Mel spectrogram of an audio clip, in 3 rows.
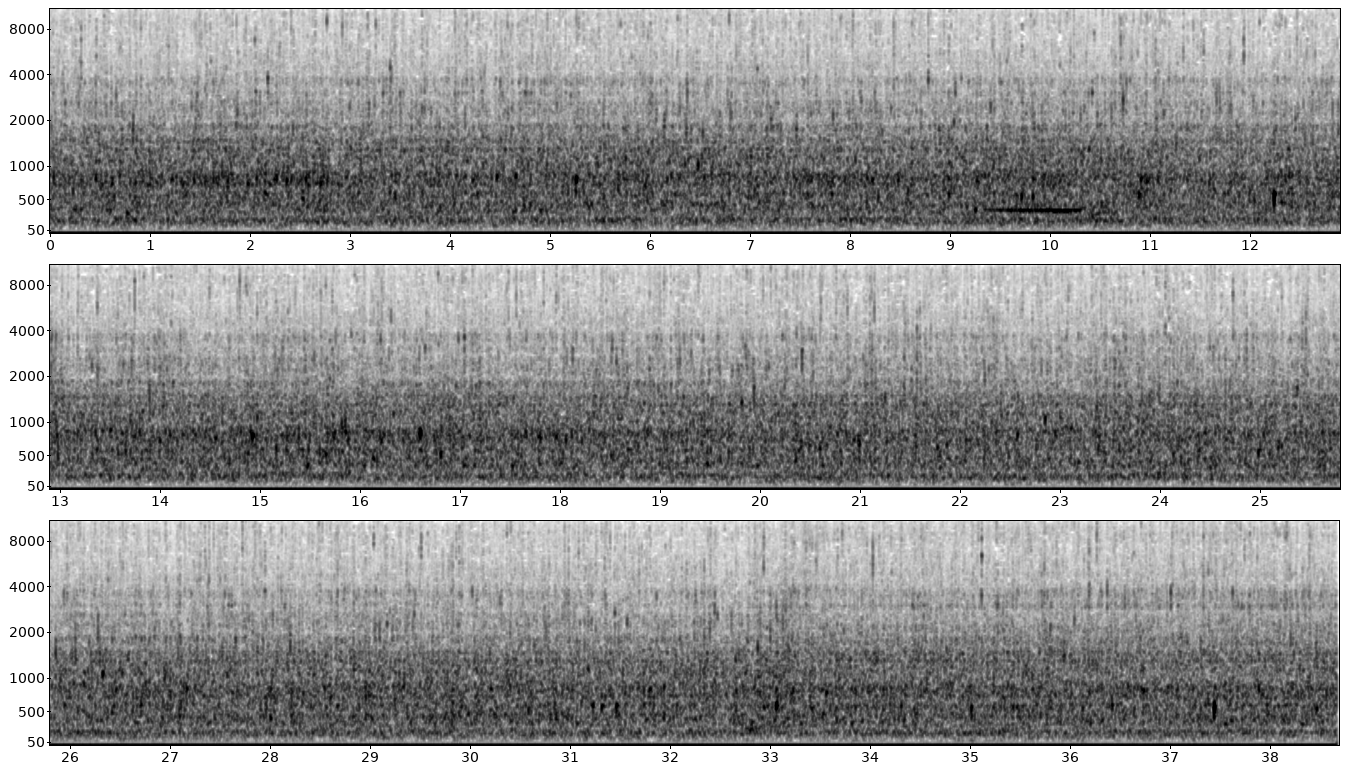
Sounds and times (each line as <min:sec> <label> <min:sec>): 0:00.0 Small river 0:38.6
